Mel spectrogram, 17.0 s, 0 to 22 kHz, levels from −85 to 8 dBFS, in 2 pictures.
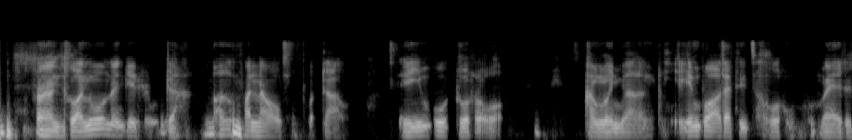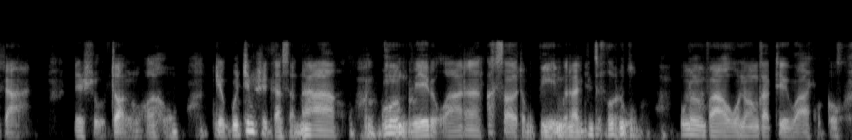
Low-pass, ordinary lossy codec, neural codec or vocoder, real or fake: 7.2 kHz; Opus, 64 kbps; codec, 16 kHz, 1 kbps, FunCodec, trained on Chinese and English, 50 frames a second; fake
